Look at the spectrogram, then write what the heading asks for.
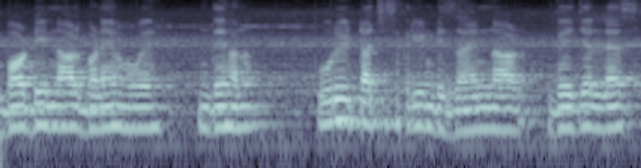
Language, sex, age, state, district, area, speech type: Punjabi, male, 45-60, Punjab, Jalandhar, urban, spontaneous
